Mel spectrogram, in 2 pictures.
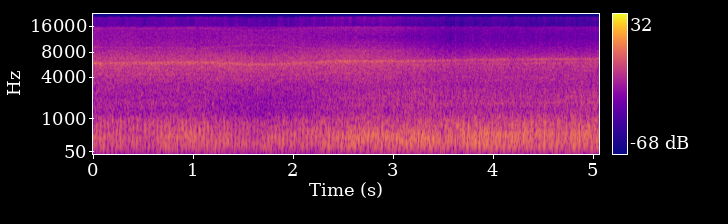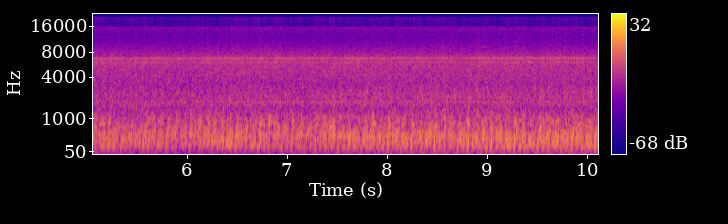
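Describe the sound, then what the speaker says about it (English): A propeller airplane takes off on runway 26 in the Infinite Flight game, its engine a steady, loud, continuous drone that holds throughout with no voices. "November 584 Golf Alpha Bravo Yankee is taking off runway 26, remaining in the pattern"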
